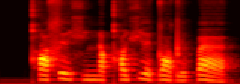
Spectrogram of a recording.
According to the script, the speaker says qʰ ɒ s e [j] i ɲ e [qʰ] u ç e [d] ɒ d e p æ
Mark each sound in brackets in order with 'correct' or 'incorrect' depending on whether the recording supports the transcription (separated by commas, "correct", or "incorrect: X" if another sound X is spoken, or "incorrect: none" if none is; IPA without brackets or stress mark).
incorrect: ç, correct, correct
